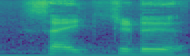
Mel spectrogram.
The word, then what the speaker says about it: psyched: Well, the initial P is silent and yetched.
